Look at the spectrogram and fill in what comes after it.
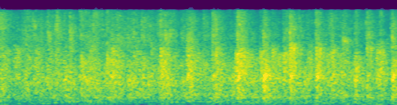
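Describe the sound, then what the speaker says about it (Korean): Church congregation giving loud, sustained applause, a dense crackle of many hands clapping at once that fills the room evenly from start to end. "박수를 좀 한번 크게 쳐주세요"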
